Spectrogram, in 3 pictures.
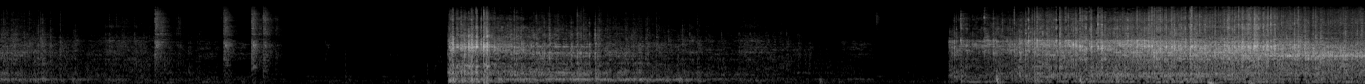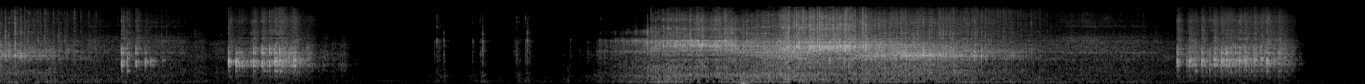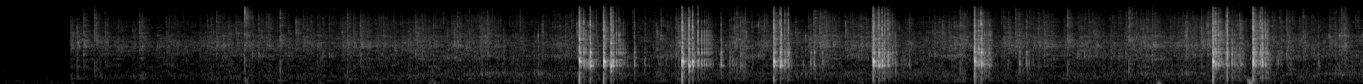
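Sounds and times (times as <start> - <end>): marbles rolling on plastic tracks: 0.0 - 2.9, 4.5 - 8.2, 9.5 - 17.2, 18.0 - 26.8, 28.0 - 40.9
marbles dropping into plastic truck: 9.9 - 17.1, 25.4 - 26.7, 29.3 - 40.9.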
